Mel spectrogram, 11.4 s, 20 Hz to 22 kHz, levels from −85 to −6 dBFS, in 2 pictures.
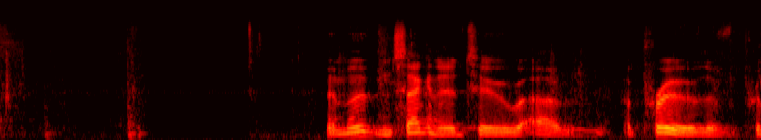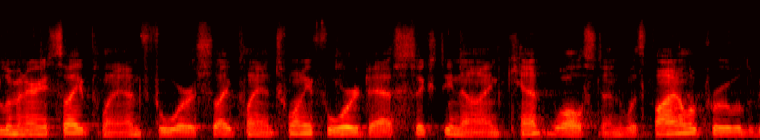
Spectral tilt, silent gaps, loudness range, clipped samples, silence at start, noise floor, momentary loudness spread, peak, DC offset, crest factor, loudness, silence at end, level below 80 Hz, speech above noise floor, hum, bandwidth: -4.5 dB/octave; none; 3 LU; under 0.1%; 0 s; -74 dBFS; 19 LU; -28 dBFS; under 0.1%; 18 dB; -46 LUFS; 0 s; -88 dBFS; 28 dB; none; 16 kHz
